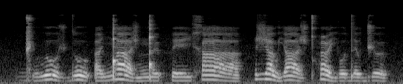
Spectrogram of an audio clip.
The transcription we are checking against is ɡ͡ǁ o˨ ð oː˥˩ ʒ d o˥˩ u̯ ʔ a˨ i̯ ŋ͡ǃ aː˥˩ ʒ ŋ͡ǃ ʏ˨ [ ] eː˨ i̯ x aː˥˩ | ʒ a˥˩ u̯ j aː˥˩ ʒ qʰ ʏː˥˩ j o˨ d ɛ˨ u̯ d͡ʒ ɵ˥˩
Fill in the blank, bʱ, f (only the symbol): f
